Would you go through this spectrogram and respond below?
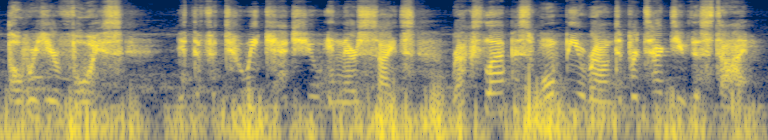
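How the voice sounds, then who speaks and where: A man's voice: sits high, normal speed, noisy background, close to an everyday voice. A man voicing a wary townsman who gossips in a conspiratorial way. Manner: conspiratorial, hushing.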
